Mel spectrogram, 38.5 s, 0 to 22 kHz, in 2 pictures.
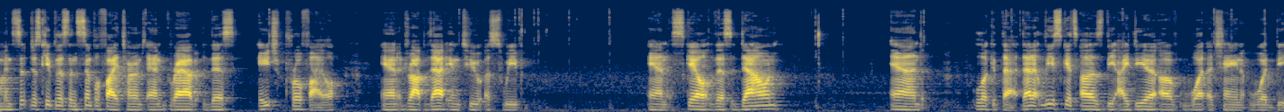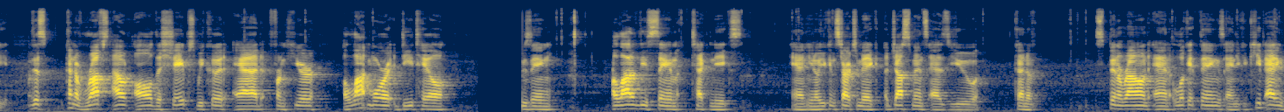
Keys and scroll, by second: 10.4 t, 15.3 e, 29.2 t, 30.6 super+z, 31.4 t, 33.1 e, 37.7 1.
